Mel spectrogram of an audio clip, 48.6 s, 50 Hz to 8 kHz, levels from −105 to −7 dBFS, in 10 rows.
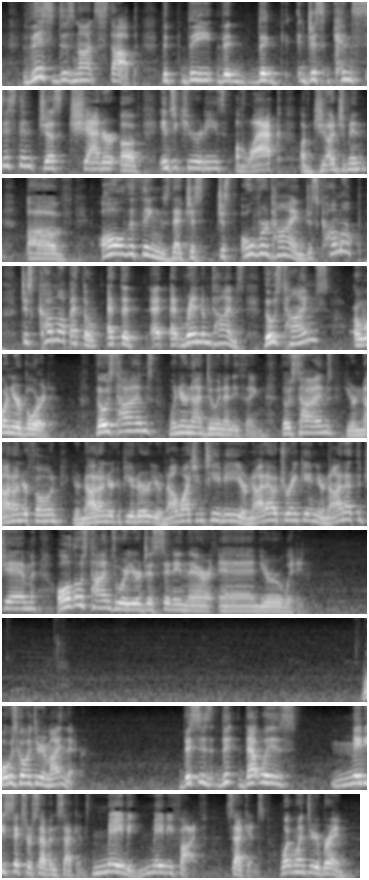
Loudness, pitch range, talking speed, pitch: -23 LUFS, 140-200 Hz, 145 wpm, 180 Hz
